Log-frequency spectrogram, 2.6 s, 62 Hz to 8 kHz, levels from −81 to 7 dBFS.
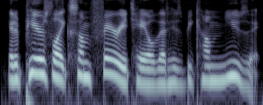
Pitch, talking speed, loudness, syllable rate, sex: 195 Hz, 230 wpm, -18 LUFS, 6.1 syllables/s, female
